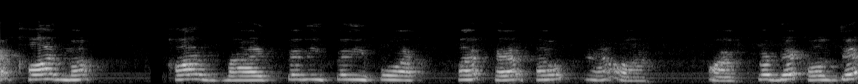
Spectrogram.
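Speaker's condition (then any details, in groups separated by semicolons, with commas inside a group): Speech impairment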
